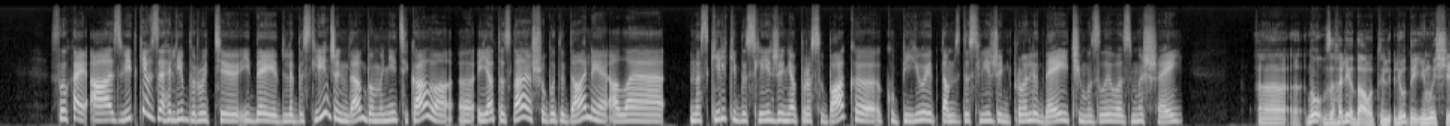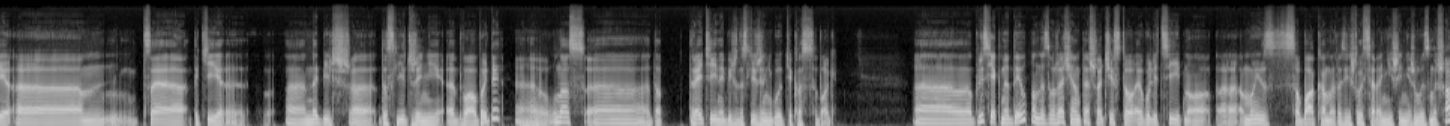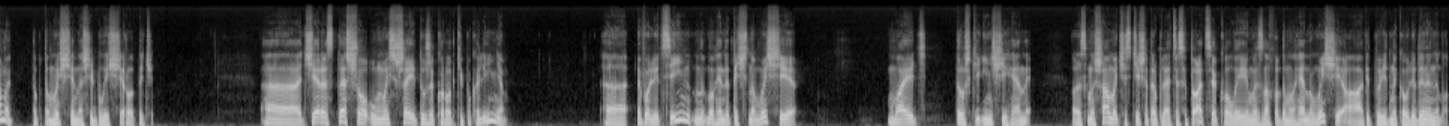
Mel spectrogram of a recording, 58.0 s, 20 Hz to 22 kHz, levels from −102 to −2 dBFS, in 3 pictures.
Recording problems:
none

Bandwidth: 17.5 kHz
